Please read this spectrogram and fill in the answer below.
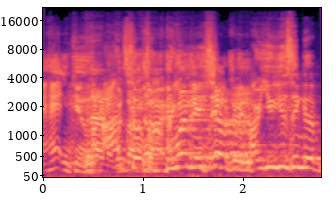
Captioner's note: overlapping chatter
